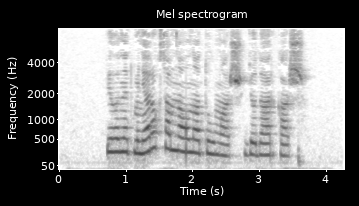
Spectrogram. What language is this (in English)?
Mari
